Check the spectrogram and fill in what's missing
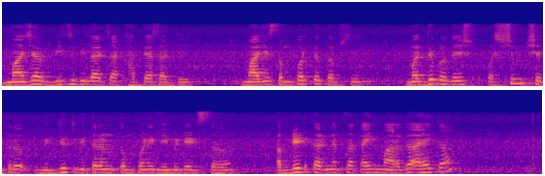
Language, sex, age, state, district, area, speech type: Marathi, male, 45-60, Maharashtra, Thane, rural, read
